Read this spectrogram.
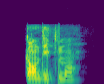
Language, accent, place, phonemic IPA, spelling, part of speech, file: French, France, Lyon, /kɑ̃.did.mɑ̃/, candidement, adverb, LL-Q150 (fra)-candidement.wav
- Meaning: 1. confidently 2. purely, in a pure way 3. candidly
